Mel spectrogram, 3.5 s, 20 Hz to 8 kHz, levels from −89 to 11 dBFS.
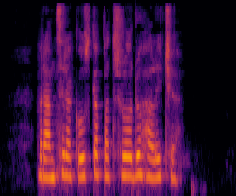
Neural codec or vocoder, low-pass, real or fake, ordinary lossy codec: none; 7.2 kHz; real; AAC, 32 kbps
